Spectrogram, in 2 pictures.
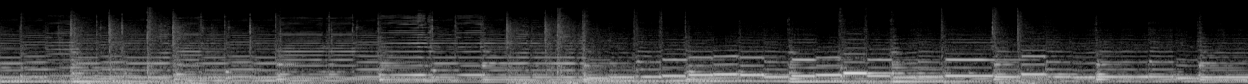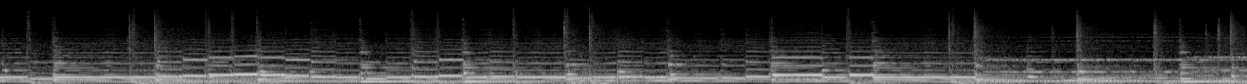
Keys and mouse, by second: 1.7 KP_7, 5.5 s, 22.8 z.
